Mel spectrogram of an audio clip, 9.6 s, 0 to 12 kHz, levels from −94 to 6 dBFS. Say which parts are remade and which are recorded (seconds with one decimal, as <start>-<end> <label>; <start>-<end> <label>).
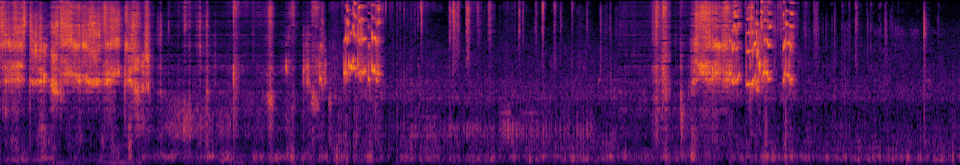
0.0-3.2 remade; 3.2-6.2 recorded; 6.2-7.3 remade; 7.3-9.6 recorded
